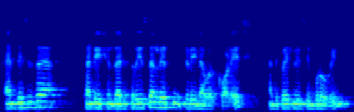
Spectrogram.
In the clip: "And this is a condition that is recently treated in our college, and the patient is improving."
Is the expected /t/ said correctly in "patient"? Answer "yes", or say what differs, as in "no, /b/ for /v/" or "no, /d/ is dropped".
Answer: no, /t/ is dropped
